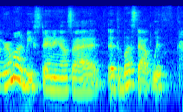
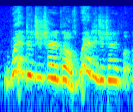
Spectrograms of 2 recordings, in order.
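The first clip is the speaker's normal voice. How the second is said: higher, louder demanding grandmother; stern grandma; 7 semitones higher, 5 dB louder than usual. Retold or imitated. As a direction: press the question like an upset granny. Grandma interrogating the child.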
